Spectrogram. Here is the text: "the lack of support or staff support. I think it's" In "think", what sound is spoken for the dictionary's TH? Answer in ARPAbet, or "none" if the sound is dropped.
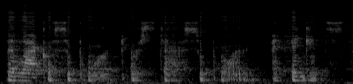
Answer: TH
